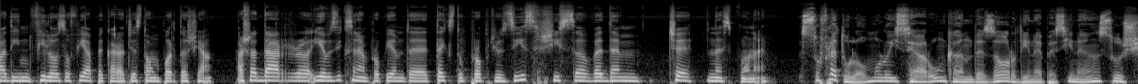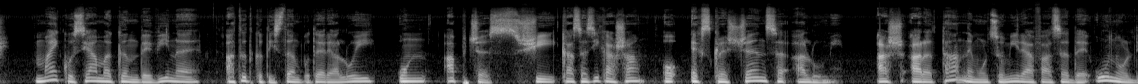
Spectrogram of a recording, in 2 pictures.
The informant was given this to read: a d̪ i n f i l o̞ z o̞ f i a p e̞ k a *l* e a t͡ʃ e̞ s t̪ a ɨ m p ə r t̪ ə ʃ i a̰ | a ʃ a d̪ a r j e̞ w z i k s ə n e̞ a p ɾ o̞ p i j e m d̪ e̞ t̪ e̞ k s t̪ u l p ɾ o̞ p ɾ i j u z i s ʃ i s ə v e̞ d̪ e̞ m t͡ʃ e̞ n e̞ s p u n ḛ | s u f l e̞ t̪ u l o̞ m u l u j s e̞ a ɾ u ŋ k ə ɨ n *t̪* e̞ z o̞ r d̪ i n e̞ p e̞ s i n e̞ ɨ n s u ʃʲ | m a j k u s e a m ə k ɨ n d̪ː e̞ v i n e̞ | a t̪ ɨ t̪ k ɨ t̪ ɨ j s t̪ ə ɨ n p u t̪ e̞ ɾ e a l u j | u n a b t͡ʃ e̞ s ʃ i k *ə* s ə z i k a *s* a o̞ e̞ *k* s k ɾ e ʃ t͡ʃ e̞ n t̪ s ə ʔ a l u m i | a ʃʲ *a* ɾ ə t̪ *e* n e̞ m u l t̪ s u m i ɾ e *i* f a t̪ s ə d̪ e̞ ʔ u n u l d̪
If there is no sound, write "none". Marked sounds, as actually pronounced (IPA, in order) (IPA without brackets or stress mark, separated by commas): ɾ, d̪, a, ʃ, k, a, a, a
